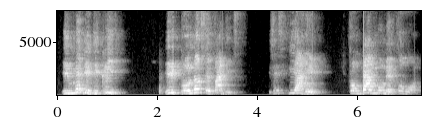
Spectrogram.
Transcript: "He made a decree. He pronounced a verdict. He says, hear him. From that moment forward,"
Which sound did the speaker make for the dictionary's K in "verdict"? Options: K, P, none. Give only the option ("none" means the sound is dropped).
none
